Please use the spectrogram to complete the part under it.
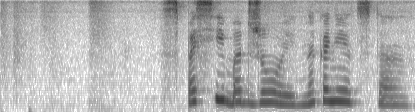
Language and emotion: Russian, positive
